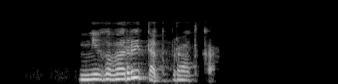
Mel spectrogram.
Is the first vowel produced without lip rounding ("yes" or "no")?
yes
